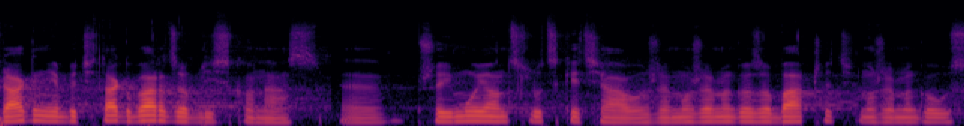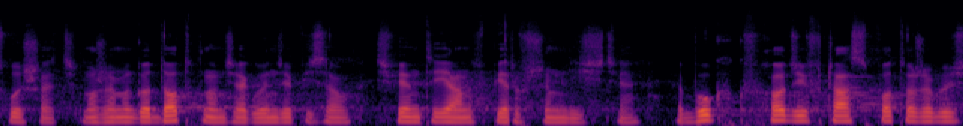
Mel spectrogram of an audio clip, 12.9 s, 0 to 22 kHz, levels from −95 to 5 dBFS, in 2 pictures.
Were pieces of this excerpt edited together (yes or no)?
yes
